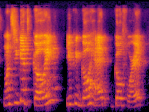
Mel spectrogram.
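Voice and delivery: ordinary talk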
